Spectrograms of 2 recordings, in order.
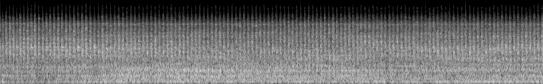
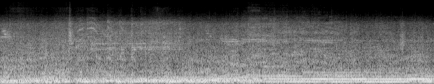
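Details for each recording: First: Ford Everest diesel, previously fuel knocking with grey smoke, now idles with an even, light clatter after injector work; the knocking is gone and the sound is normal. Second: Ford Everest diesel idling with a rough, heavy fuel knock and grayish smoke, engine not overheating; one injector dribbling fuel, injectors removed for repair; diesel knock from a leaking fuel injector.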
